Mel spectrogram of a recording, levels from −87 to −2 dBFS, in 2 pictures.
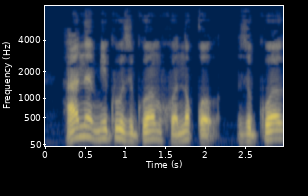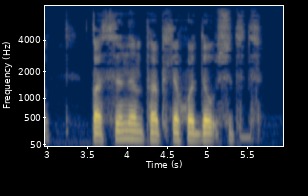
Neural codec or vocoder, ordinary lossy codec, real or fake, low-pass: none; MP3, 32 kbps; real; 7.2 kHz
